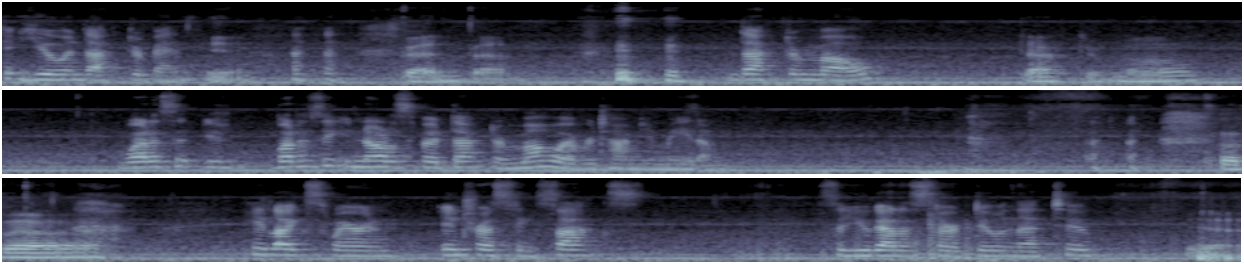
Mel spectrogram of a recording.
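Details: Adult speaker in conversation; no speech disorder.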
